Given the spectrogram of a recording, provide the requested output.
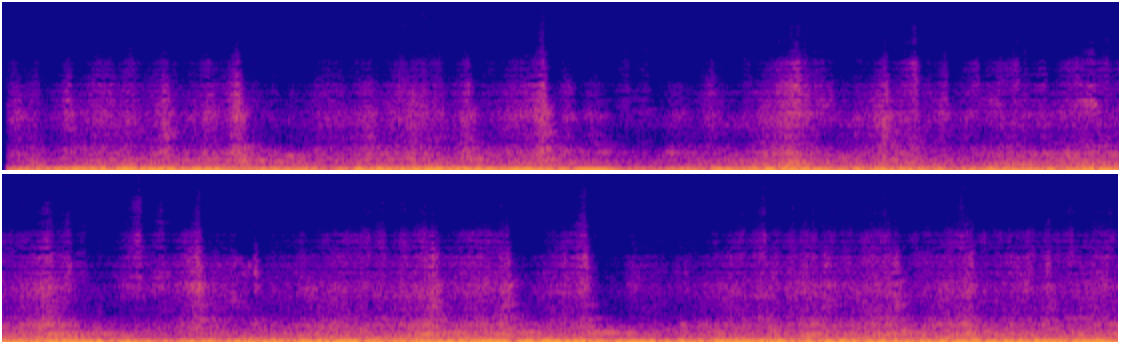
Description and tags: Creepy Bassy Atmo (loop)
Creepy lo frequency drone \ atmo that can be looped
ambient, atmo, background, deep-space, drone, experimental, soundscape, space, spaceship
